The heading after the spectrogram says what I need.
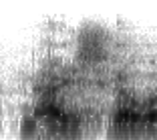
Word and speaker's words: NEIS: 이 학생 관리에 관해서는 또 다른 우리 교육행정정보를 관리하는 시스템을 NICE라고 합니다. 교육행정정보시스템 NEIS, 독일어식으로 발음을 한 건데, 아무튼 이 매월 학교에서는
